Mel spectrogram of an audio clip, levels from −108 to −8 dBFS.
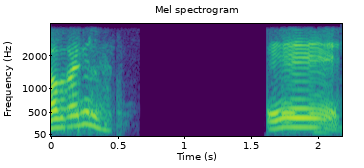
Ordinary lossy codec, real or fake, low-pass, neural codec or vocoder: none; real; 3.6 kHz; none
